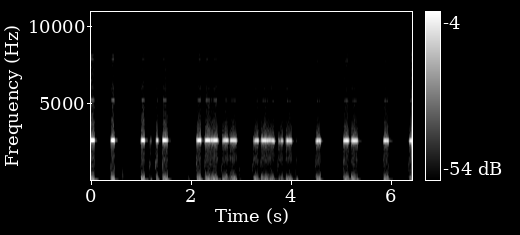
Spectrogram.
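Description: A shrill, steady-pitched toy whistle blown in quick clusters of short pulses separated by brief pauses, like tapping out a sequence of digits, close and fairly loud with no talking.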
